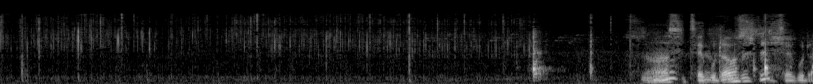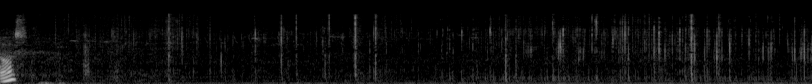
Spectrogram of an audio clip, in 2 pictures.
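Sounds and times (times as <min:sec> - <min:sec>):
pasta water being poured off from a pot: 0:00.0 - 0:16.2
speech: 0:06.4 - 0:08.6.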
